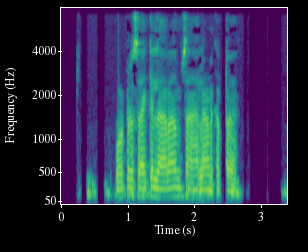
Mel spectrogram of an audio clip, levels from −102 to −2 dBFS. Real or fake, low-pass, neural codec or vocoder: real; 7.2 kHz; none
